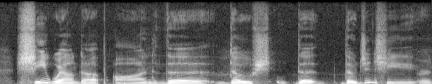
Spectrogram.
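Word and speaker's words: dōjinshi: Well, she wound up on the Dojinshi or Joshinji. I can't pronounce it. Dojinshi.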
